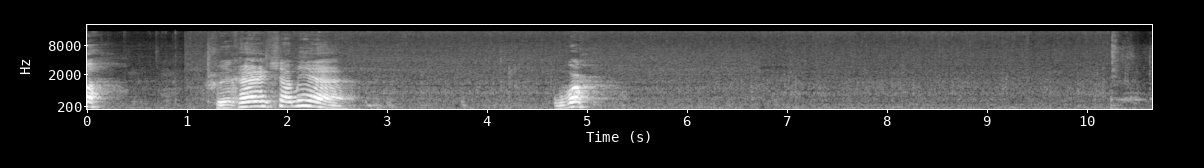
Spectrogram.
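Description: Water boils and bubbles steadily.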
